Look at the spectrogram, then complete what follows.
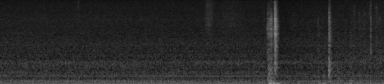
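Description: Ford Escape power liftgate closing: a steady low hum in the cabin, then a heavy thump about four seconds in as the liftgate shuts and latches, followed by a lighter click.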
